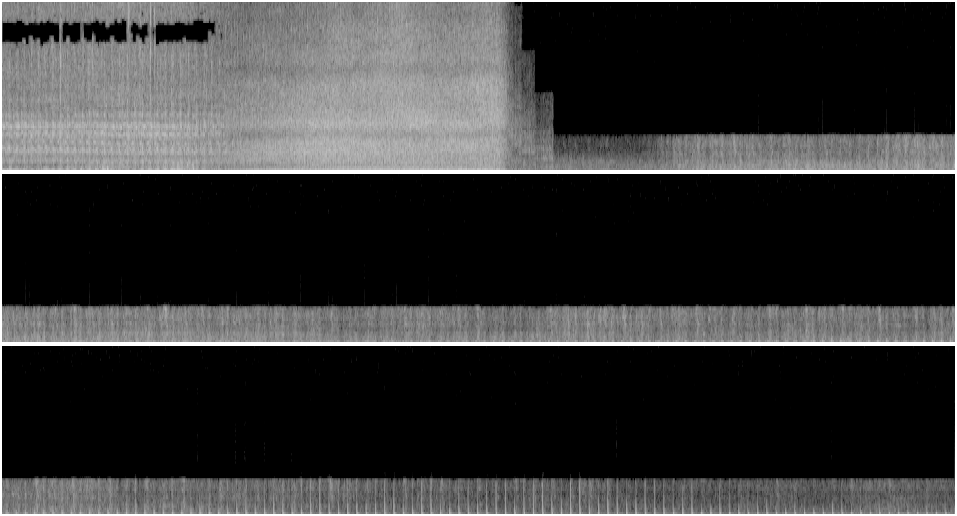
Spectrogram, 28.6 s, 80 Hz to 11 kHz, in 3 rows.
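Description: An outboard motor on an inflatable boat speeds up, its pitch rising and then holding. About five seconds in this gives way to a Maule M-6 bush plane's piston engine and propeller running steadily as it flies low over a beach.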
